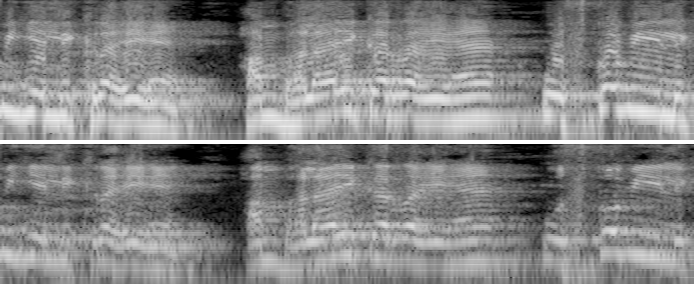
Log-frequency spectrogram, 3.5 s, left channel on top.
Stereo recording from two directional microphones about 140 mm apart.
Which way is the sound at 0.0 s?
40° left (ahead or behind).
